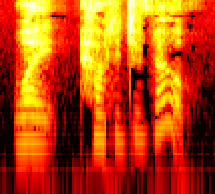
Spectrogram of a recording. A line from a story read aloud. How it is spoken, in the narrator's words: gasped Mary Louise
